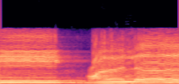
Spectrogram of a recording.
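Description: Sholawat, devotional singing in praise of the Prophet: one long held note that fades briefly about a second in, then a new phrase sung on a rising glide.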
